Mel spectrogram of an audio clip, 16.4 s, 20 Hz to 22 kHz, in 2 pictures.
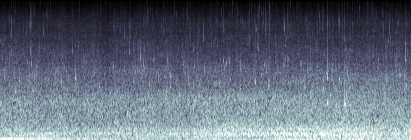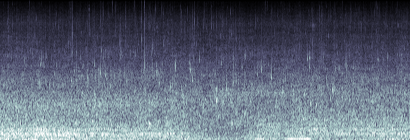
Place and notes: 頭城鎮金盈里, Yilan County - Under the bridge
Under the bridge, The sound of water, Traffic Sound
Sony PCM D50+ Soundman OKM II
